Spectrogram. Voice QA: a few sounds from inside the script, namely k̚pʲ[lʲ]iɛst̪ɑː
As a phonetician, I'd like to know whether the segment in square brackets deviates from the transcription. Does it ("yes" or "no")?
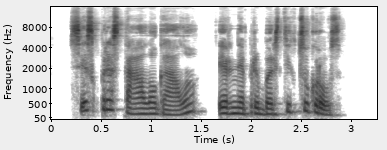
yes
